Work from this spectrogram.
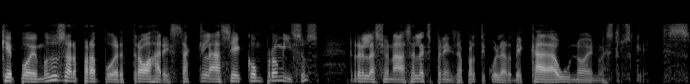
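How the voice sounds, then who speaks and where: A man with a Bogotá accent speaks at a fairly quick pace. His intonation is lively. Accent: Colombian, Bogotá. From Colombia, Bogotá. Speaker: cloud solutions architect. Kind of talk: technical presentation.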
